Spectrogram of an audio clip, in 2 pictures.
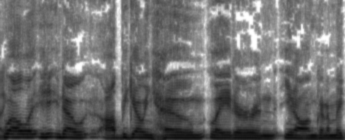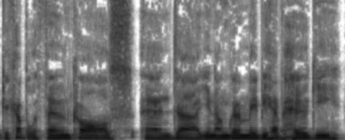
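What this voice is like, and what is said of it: Baltimore or Philadelphia accent. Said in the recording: “I don't know if you're from Baltimore or Philadelphia... that accent”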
